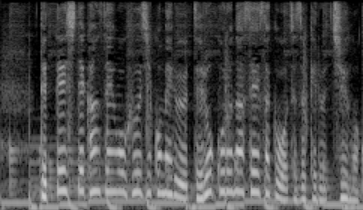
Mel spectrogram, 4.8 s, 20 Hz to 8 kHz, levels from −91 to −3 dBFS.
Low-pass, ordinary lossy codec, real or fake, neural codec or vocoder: none; none; real; none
